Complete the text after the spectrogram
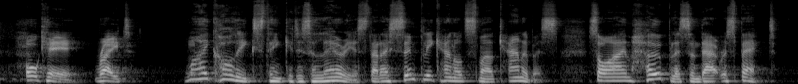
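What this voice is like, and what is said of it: Put-on English accent. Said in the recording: “No, it's English. I was doing an English accent.”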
